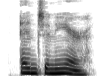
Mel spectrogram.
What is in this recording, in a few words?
"Engineer", English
